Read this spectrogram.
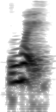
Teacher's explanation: But some people, especially men, like to say it with the fourth falling tone, 喂. To make it sound more polite, I recommend putting 你好 after 喂 when answering the phone.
